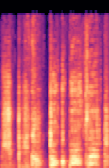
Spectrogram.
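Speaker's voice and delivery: hushed whisper. Retelling a colleague's remark on the subway: imitating someone lowering his voice. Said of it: "he lowered his voice".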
